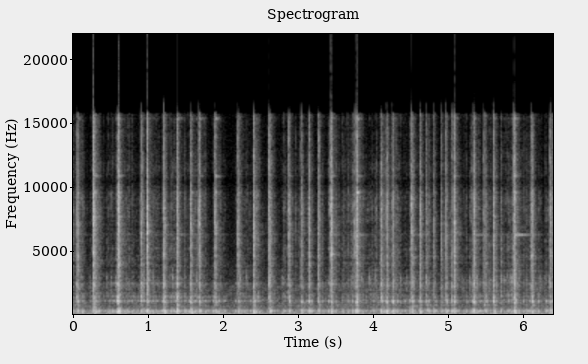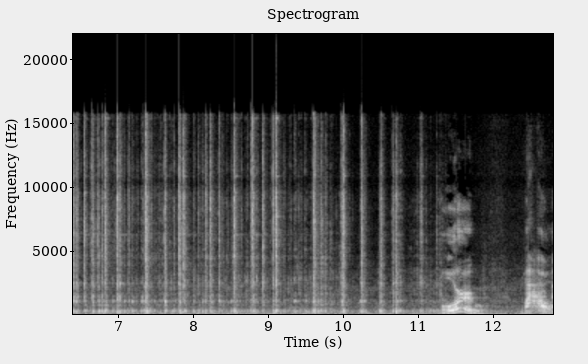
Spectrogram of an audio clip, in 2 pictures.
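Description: Two spinning tops whir steadily in a plastic arena.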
